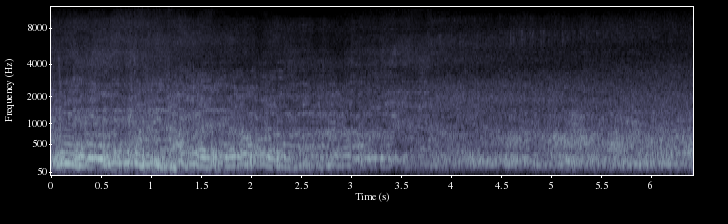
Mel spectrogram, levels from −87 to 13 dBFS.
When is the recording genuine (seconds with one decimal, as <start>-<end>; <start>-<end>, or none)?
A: 3.8-6.4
